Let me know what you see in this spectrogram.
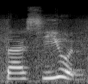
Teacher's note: pada kata stasiun, bunyi T itu dilafalkan sebagai bunyi T laminoalveolar. Perubahan bunyi hambat apikoalveolar T menjadi bunyi hambat laminoalveolar adalah karena pengaruh secara progresif dari bunyi geseran laminopalatal S.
